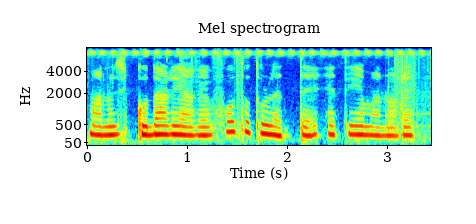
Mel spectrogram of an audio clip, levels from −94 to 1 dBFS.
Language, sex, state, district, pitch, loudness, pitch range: Chakma, female, Tripura, Unakoti, 225 Hz, -15 LUFS, 215-235 Hz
